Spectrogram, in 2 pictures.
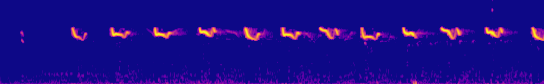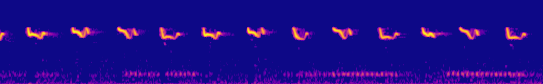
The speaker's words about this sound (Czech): Jednotvárný hlas, který slyšíme z korun stromu, patří zcela nenápadnému malému zelenému ptáku, budničku menšímu.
